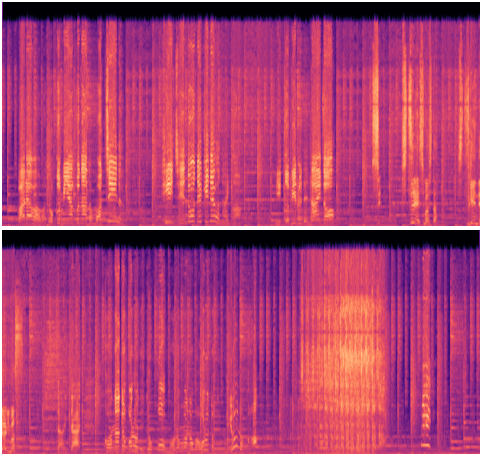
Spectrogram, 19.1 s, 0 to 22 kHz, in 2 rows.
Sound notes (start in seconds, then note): 18.2 surprised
